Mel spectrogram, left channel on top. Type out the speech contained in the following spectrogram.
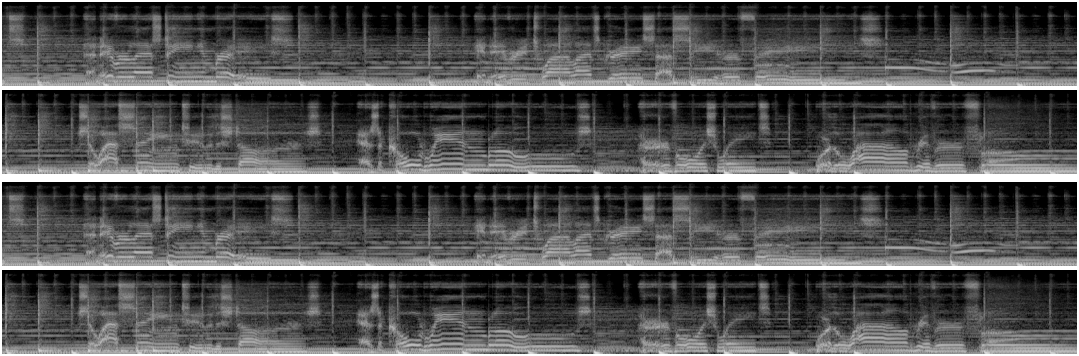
an everlasting embrace. In every twilight's grace I see her face. So I sing to the stars as the cold wind blows. Her voice waits where the wild river flows.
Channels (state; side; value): identical; both; correlation 1.00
